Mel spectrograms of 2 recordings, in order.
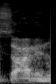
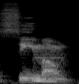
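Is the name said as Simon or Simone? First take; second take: Simon; Simone. First: The name is said as Simon. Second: The name is said as Simone. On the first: The speaker calls it wrong. "I was pronouncing Simon wrong the whole time" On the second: The speaker calls it right. "that is called Simone"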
